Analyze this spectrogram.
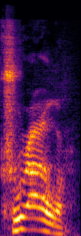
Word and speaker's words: Krull: Krull, one syllable. Quite blunt. Yeah, just Krull.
